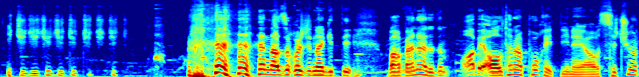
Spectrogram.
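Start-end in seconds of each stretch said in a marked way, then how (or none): 0.1-1.3 softly chanted, higher-pitched coaxing; quiet, repeated little urgings; hushed urging. Real, not acted. Player feeding the baby milk, hushed urging. 1.9-2.6 loud, high laugh; sudden high-pitched cackling burst; burst of laughter. Real, not acted. Player amused by the baby, loud laughter.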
